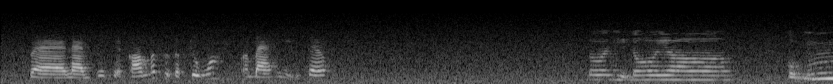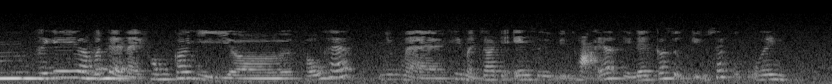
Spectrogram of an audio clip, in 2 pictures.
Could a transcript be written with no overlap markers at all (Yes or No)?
Yes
